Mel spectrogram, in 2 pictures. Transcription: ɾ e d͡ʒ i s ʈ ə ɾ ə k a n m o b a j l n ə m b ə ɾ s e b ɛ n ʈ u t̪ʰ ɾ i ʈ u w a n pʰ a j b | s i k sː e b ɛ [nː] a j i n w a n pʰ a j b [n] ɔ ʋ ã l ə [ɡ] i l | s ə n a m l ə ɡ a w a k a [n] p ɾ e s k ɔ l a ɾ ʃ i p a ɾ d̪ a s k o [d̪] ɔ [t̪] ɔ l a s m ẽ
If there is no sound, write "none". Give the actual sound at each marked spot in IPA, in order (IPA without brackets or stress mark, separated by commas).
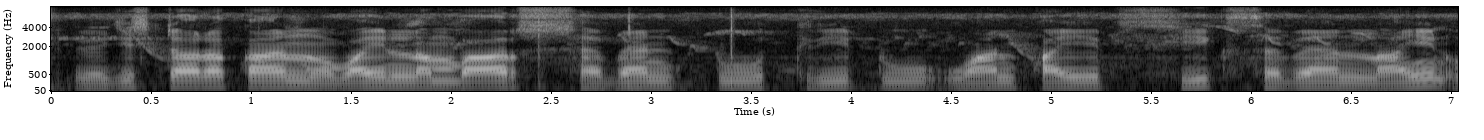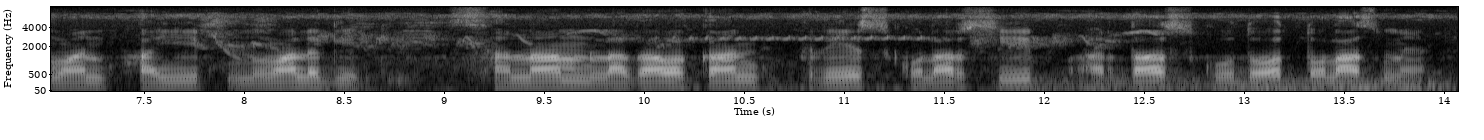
nː, n, ɡ, n, d̪, t̪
